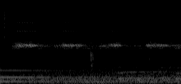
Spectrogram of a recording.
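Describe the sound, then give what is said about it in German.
Crickets chirping in a steady, rhythmic pattern of short trilling bursts about every half second, fairly quiet, with only a soft low background hum and no voices. “Nein, nein, nicht mal Grillen haben applaudiert, ganz ehrlich.”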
